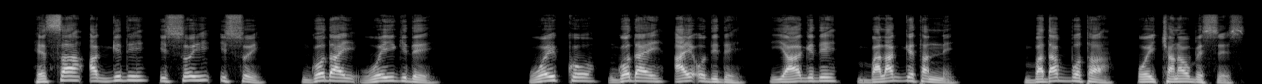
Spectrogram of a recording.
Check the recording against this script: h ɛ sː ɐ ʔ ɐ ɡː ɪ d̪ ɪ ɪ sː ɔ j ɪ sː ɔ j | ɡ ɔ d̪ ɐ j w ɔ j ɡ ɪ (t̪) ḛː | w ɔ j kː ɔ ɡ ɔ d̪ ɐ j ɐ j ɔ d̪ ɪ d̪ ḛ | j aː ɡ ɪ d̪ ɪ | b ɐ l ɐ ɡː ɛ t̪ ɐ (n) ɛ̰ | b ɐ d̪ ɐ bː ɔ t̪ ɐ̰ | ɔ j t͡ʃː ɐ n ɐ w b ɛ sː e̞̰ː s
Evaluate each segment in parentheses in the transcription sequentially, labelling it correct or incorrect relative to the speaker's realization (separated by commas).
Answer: incorrect, incorrect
